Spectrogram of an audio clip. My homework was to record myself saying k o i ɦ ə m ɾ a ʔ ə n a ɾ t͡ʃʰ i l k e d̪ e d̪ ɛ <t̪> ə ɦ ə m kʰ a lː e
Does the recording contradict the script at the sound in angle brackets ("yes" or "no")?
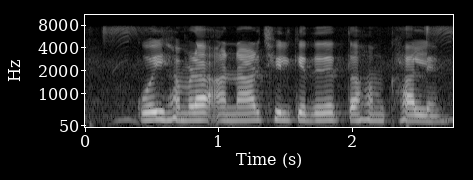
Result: no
